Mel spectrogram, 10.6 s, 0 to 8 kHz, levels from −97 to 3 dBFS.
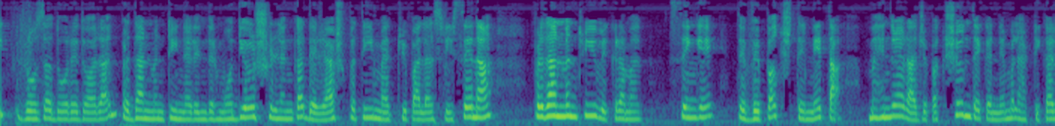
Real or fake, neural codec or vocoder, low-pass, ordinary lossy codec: real; none; none; none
